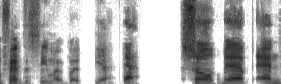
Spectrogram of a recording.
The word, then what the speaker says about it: Fantasima: Jane, Queen Crab, Fantas Fantasy, forgive me for pronouncing it Yeah. Fantima. We we we call Fantimma, but Yeah.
